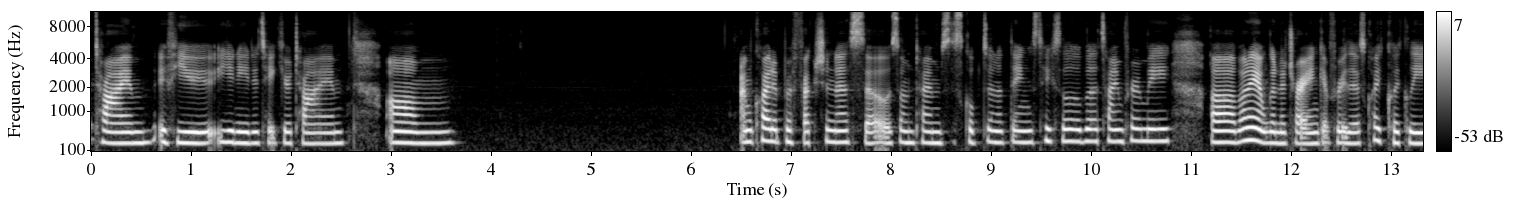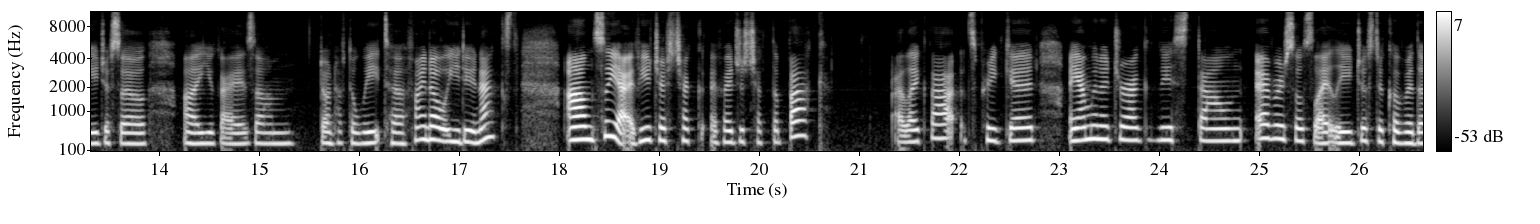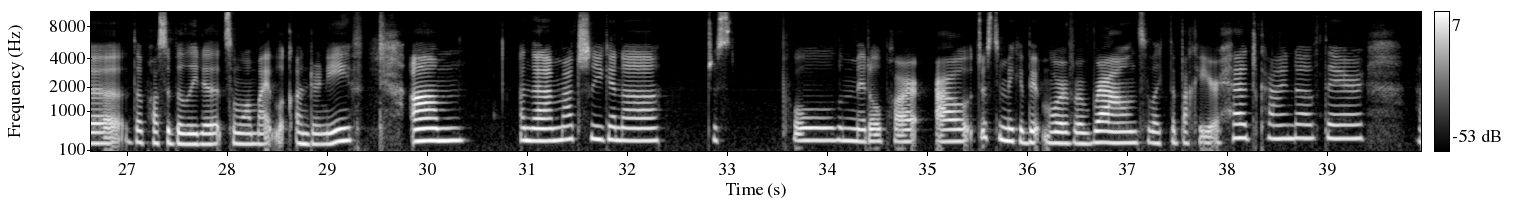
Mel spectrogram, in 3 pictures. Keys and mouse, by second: 0.8-2.7 middle drag, 3.3 click, 4.3-6.5 middle drag, 6.7 middle click, 7.8 click, 8.7-9.7 middle drag, 10.1 shift+middle click, 10.6 middle click, 11.3 shift+middle click, 12.0 middle click, 13.0 middle click, 14.0 click, 15.2 click, 16.6 shift+middle click, 17.0-18.2 middle drag, 18.8 middle click, 19.5 middle click, 20.5 middle click, 21.9 middle click, 23.1-27.6 drag, 28.1-30.4 middle drag, 31.5 middle click, 32.9-34.3 drag, 36.4 click, 37.3-38.3 drag, 38.6 middle click.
